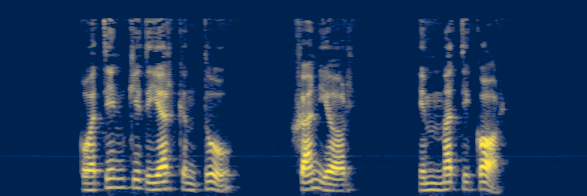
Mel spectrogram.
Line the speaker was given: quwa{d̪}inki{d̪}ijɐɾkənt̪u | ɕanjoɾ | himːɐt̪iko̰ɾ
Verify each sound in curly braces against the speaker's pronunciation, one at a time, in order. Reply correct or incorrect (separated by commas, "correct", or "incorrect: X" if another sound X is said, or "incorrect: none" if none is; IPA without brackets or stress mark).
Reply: incorrect: t̪, correct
